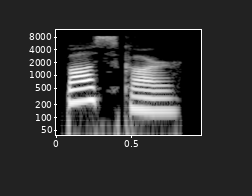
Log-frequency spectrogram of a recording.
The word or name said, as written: bhaskar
